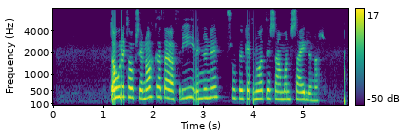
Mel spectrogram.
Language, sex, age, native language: Icelandic, female, 40-49, Icelandic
